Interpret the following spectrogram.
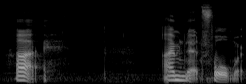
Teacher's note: The part about vocal fry is that in the episode, he had so much vocal fry, it sounded crazy.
